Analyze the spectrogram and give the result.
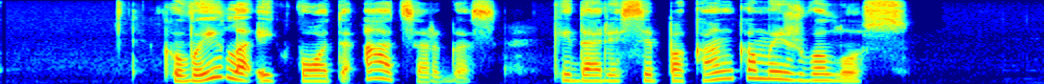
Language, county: Lithuanian, Vilnius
